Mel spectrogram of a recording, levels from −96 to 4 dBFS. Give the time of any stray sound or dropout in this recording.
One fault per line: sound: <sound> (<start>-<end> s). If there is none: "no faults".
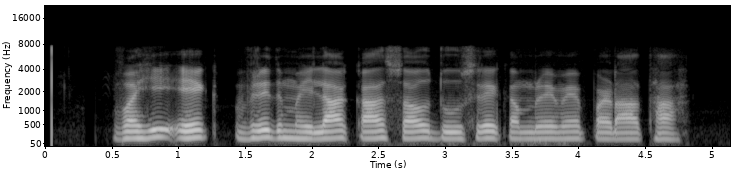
no faults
